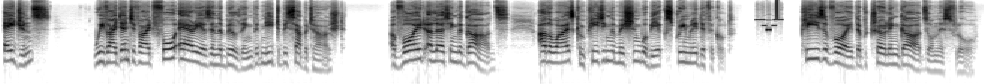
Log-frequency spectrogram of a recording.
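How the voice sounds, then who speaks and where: Crisp, forceful British spy chief. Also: female voice, medium pitch, very animated, moderate pace, slight background noise. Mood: stern, composed. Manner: clipped, commanding, formal. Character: stern, authoritative female British spy chief. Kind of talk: video game mission briefing.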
